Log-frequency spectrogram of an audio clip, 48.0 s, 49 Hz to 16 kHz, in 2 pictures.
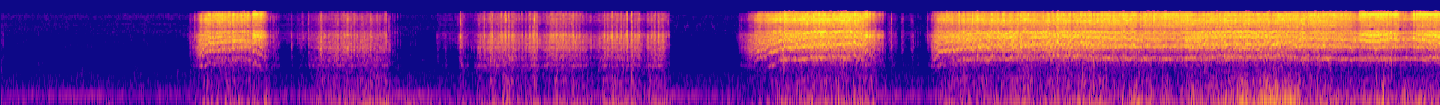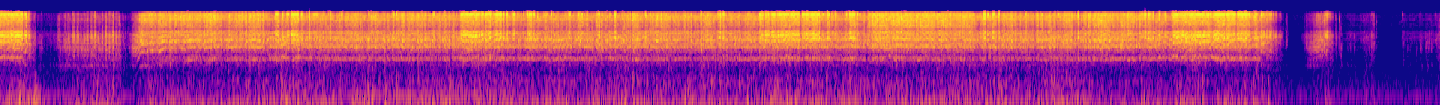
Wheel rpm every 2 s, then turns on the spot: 0, 50, 30, 10, 30, 20, 100, 60, 150, 160, 160, 160, 60, 130, 170, 160, 160, 160, 160, 160, 160, 160, 80, 10.
4-6 8-12 24-26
